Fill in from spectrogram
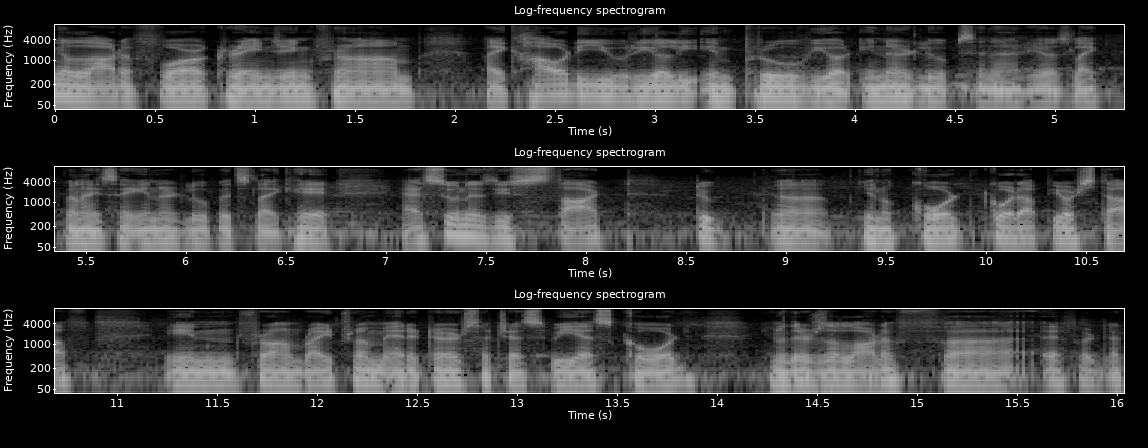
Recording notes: recorded at Node Interactive 2016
